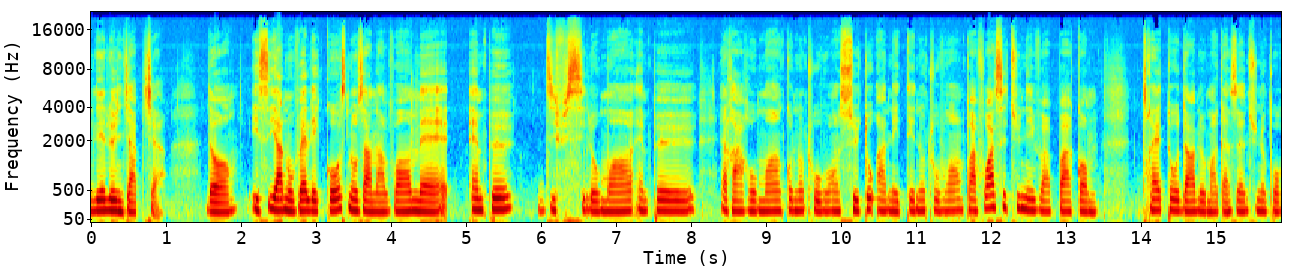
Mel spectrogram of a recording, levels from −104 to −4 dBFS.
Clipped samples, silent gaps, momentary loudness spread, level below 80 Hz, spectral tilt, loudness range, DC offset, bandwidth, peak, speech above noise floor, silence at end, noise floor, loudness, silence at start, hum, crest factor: under 0.1%; none; 9 LU; -46 dBFS; -5.5 dB/octave; 4 LU; 0.5%; 17.5 kHz; 0 dBFS; 27 dB; 0 s; -41 dBFS; -15 LUFS; 0 s; none; 14 dB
